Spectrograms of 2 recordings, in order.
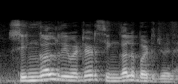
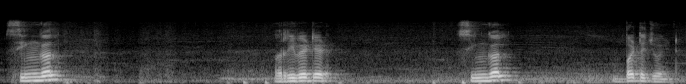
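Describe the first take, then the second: First: Said in the usual way. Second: Each word alone, long pauses between; dictated word by word. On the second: Shown as a demonstration. Teacher dictating the joint name to students, word by word. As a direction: spell it out slowly so students can write it.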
